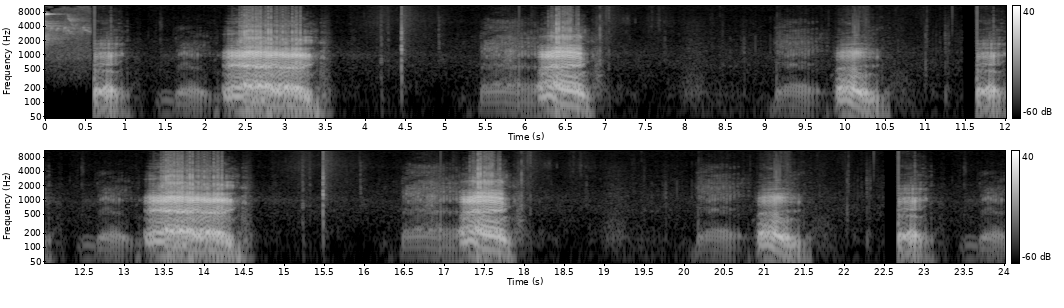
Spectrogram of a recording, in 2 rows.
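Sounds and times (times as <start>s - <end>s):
lion roaring: 0.6s - 3.6s, 5.4s - 6.9s, 9.1s - 10.6s, 11.6s - 14.6s, 16.5s - 17.9s, 20.1s - 21.6s, 22.7s - 24.0s.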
